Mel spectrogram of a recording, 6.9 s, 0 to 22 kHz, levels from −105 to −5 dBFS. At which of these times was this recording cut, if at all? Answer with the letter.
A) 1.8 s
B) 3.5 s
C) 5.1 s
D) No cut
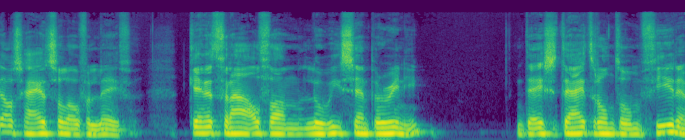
A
